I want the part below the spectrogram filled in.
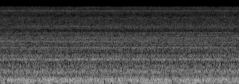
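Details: Worcester Heatslave 20/25 oil boiler after bleeding air at the pump bleed screw and tightening it: a steady, even burner roar with no sputtering or cutting out. Clean, stable flame.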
